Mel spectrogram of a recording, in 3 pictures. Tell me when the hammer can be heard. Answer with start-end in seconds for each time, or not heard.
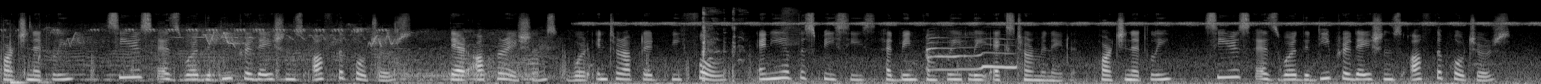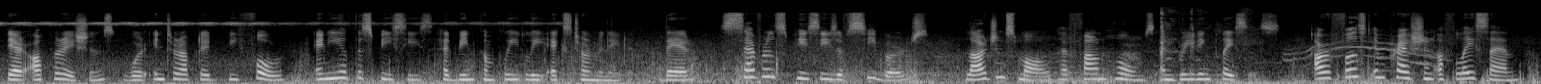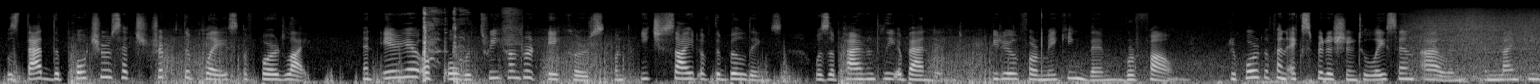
not heard.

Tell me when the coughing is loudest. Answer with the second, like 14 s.
35 s.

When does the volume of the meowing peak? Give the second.
10 s.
